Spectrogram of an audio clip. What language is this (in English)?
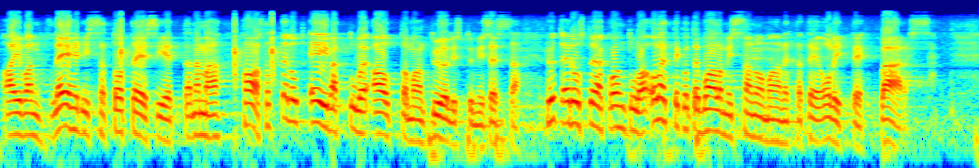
Finnish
